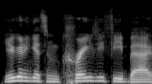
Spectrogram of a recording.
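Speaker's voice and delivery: usual speaking voice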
